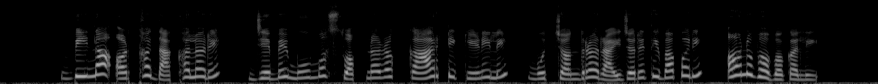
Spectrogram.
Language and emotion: Odia, happy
